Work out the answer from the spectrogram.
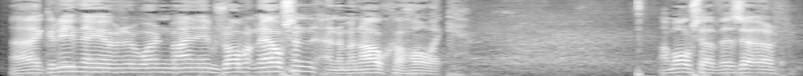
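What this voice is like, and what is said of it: Scottish accent. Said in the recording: “I come from Scotland, actually. You probably realize it with my accent.”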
